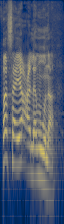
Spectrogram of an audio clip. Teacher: فَسَيَعْلَمُونَ میں سین سیٹی کے ساتھ ادا ہوگا. یا کو عین سے ملا یعلمون، عین حلق کے درمیان والے حصے سے.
